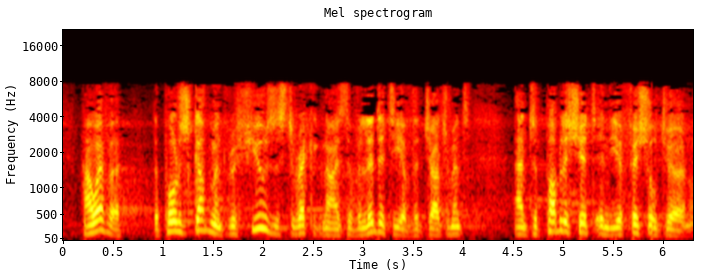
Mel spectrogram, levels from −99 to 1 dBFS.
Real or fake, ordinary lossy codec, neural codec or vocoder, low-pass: real; none; none; none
